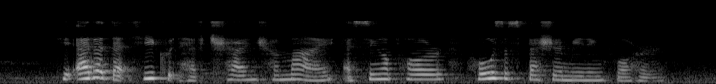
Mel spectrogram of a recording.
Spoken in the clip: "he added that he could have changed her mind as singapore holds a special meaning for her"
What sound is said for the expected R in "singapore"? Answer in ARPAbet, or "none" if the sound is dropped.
R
